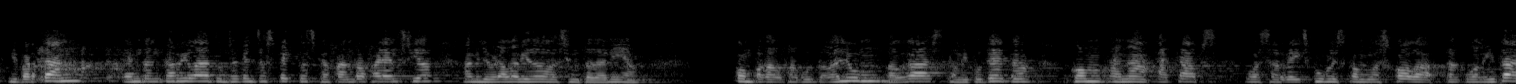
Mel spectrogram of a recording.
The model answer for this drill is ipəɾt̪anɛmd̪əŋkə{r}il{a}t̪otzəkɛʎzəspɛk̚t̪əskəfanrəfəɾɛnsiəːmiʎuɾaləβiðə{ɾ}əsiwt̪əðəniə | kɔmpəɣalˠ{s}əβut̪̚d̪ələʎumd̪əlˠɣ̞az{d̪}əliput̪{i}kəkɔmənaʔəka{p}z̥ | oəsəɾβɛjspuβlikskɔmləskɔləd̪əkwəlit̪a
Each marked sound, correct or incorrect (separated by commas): correct, correct, incorrect, incorrect, correct, incorrect, correct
